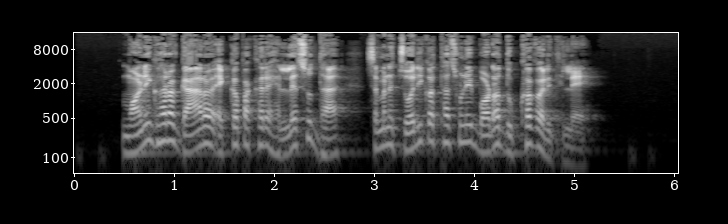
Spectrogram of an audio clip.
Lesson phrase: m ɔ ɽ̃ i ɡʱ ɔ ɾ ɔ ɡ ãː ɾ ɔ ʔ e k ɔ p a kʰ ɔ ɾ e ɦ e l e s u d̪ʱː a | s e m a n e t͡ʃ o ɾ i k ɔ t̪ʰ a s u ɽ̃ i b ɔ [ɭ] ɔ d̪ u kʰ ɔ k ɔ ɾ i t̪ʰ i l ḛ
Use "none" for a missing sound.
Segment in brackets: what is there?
ɽ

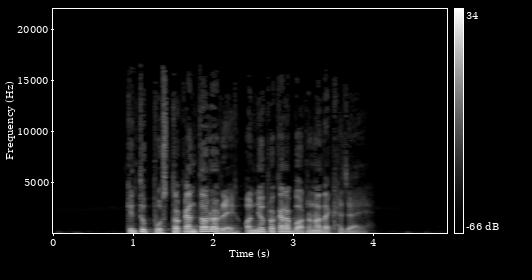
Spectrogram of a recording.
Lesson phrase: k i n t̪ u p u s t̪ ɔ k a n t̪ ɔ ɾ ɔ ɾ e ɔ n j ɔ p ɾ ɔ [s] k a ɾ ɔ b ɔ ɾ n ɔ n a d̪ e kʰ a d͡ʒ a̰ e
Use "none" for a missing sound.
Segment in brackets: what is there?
none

